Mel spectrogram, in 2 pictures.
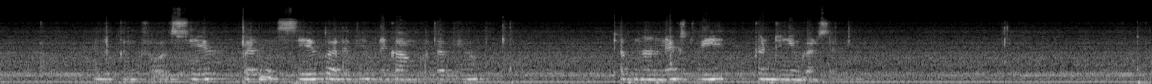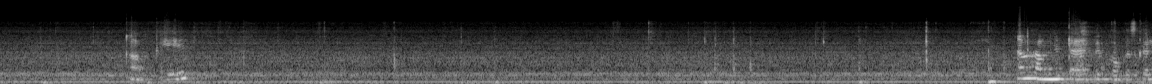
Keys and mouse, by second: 3.2 ctrl+s, 4.6 KP_Subtract, 5.1 KP_Divide, 6.2 KP_6, 6.5 KP_3, 7.6 KP_Subtract, 8.1 KP_Subtract, 9.2 ctrl+KP_6, 9.7 ctrl+KP_6, 11.3 KP_Subtract, 11.9 KP_Subtract, 13.4 KP_4, 13.6 KP_4, 13.8 KP_4, 14.7-15.4 KP_Add, 16.4-17.2 ctrl+KP_4, 18.5 KP_Subtract, 18.7 KP_Subtract, 18.9 KP_Subtract, 20.1 ctrl+KP_4, 20.5 ctrl+KP_4, 20.7 ctrl+KP_4, 21.3 KP_Add.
